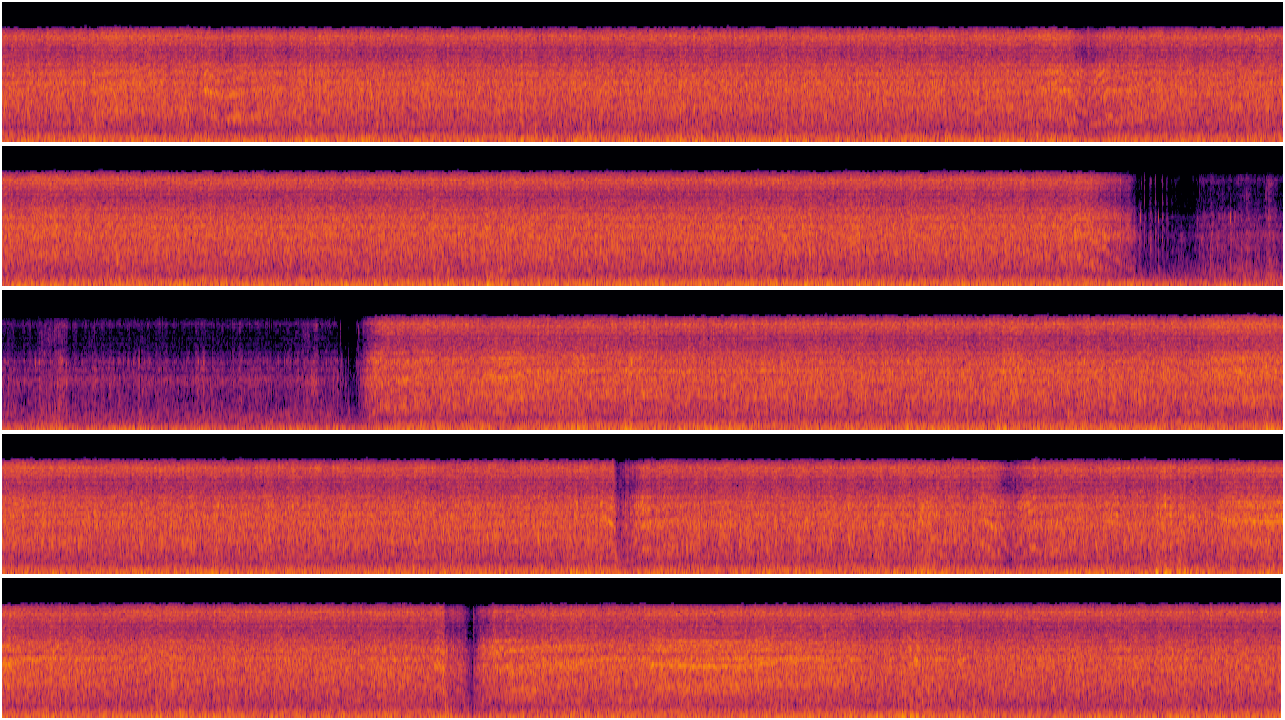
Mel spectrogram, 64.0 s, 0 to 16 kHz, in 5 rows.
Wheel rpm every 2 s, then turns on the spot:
230, 210, 230, 230, 230, 190, 210, 230, 230, 230, 230, 230, 50, 20, 30, 190, 230, 240, 230, 230, 240, 240, 190, 220, 180, 220, 230, 230, 160, 220, 230, 230.
26-28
